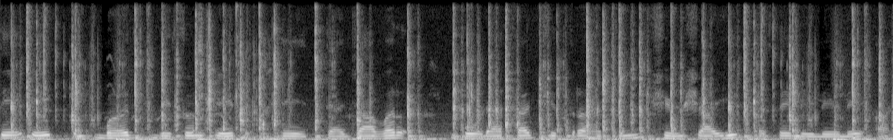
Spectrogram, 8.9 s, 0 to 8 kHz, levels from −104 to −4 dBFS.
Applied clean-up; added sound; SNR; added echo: none; Typing; 3 dB; none.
